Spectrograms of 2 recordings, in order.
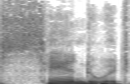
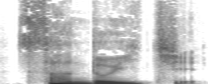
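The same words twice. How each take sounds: First: It is said with English pronunciation. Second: It is said with Japanese katakana pronunciation. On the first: "sandwich becomes" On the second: "becomes sandwich"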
